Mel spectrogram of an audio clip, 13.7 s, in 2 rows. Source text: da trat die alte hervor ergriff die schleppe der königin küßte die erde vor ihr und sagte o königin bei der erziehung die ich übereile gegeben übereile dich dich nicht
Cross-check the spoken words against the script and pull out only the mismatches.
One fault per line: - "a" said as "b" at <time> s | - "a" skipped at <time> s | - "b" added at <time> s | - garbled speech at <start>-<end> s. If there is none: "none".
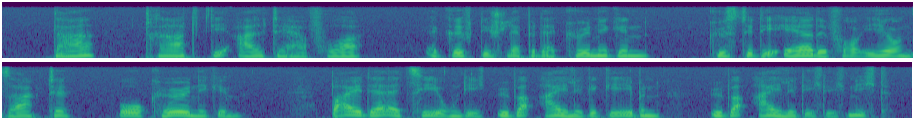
none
